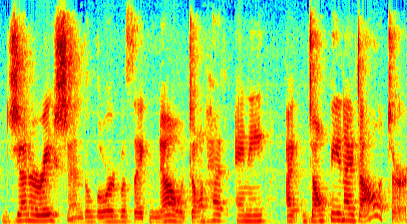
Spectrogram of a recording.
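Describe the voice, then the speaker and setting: Over background music, a woman talks at a fairly quick pace. Her pitch is medium. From Soviet Union, raised in US from age 4. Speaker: Bible study teacher. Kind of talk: Bible teaching.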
